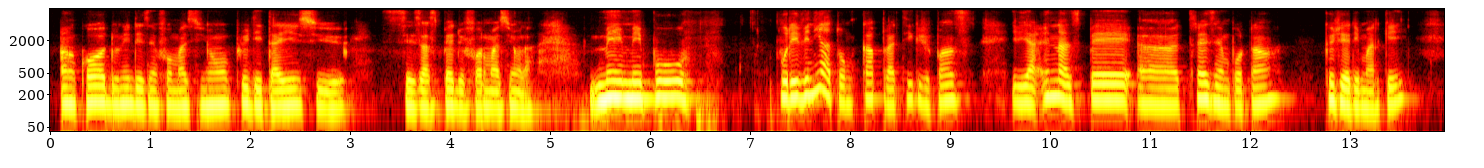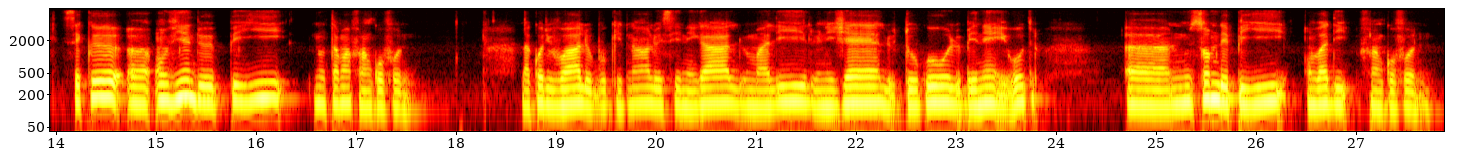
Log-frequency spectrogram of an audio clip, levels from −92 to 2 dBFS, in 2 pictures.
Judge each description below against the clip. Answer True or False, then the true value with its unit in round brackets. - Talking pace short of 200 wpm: True (150 wpm)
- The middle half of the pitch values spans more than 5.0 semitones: False (3.8 semitones)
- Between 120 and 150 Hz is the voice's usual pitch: True (140 Hz)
